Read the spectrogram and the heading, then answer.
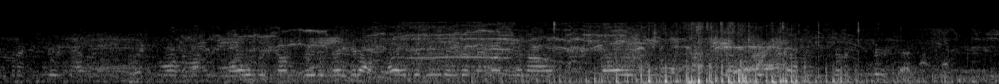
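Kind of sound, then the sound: animal, shire horse hooves clip-clopping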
